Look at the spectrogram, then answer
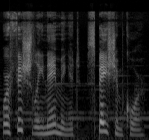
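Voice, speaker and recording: A woman voicing a serious, authoritative special-operations captain in a measured, matter-of-fact way. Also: medium pitch, expressive, darkish tone, faint music behind, pitched below the performer's own voice, natural voice.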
